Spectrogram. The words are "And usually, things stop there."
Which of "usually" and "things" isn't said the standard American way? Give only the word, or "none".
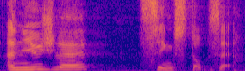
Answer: things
